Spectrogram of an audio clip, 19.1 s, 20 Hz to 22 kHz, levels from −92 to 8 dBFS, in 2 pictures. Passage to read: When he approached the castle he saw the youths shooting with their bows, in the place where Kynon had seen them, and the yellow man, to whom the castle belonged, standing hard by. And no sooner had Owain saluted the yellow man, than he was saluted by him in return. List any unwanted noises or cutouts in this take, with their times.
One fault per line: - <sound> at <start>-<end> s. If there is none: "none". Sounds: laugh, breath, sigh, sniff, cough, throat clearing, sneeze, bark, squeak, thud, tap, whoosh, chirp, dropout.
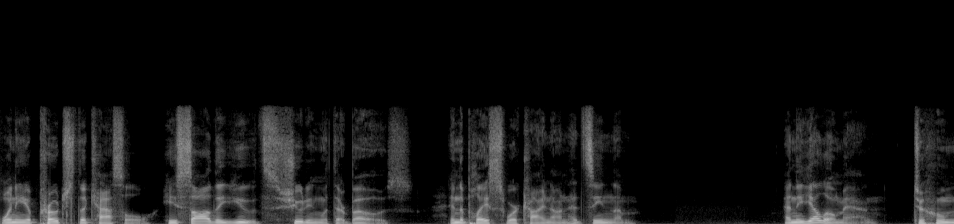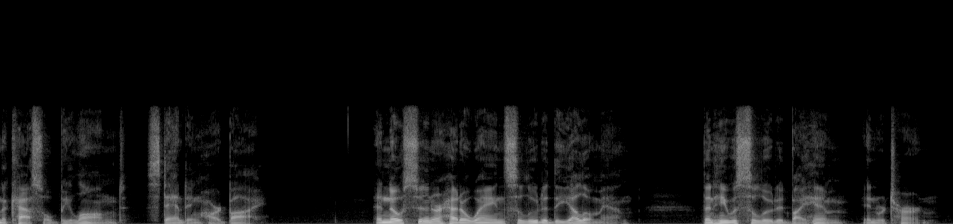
none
